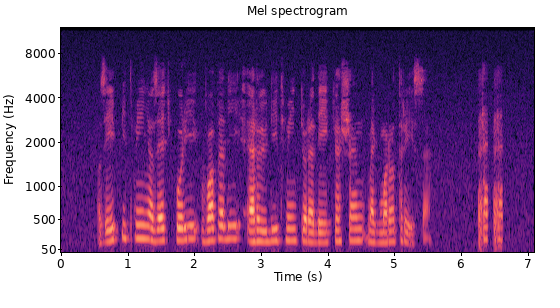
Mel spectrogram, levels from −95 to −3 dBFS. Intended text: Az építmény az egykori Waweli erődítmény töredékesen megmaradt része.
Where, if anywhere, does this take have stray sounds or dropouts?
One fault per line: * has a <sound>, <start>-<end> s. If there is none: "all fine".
* has a laugh, 6.2-6.6 s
